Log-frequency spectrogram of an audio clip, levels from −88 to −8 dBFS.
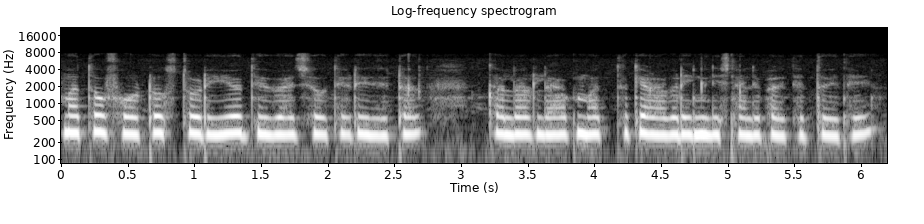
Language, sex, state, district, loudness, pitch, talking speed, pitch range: Kannada, female, Karnataka, Bidar, -15 LUFS, 280 Hz, 125 wpm, 275-295 Hz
